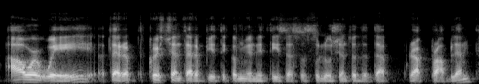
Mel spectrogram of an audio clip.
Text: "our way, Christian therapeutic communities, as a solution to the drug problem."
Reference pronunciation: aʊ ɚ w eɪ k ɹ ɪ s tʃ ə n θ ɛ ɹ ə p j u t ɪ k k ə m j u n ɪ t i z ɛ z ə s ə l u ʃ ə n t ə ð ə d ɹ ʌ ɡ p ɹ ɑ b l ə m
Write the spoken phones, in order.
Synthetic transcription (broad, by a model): aʊ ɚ w eɪ k ɹ ɪ s tʃ ə n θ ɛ ɹ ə p j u t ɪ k k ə m j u n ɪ t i s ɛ s ə s ə l u ʃ ə n t ə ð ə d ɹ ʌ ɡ p ɹ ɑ b l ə m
